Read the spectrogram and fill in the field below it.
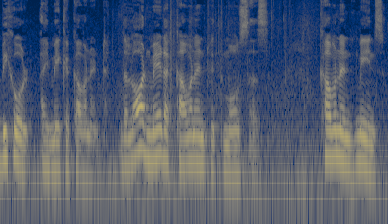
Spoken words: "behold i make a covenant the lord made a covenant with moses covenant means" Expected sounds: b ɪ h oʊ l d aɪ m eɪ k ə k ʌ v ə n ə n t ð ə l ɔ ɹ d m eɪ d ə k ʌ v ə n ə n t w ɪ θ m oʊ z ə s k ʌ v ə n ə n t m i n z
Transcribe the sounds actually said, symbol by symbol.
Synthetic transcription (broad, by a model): b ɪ h oʊ l d aɪ m eɪ k ə k ʌ v ə n ə n t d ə l ɔ ɹ d m eɪ d ə k ʌ v ə n ə n t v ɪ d m oʊ s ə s k ʌ v ə n ə n t m i n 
